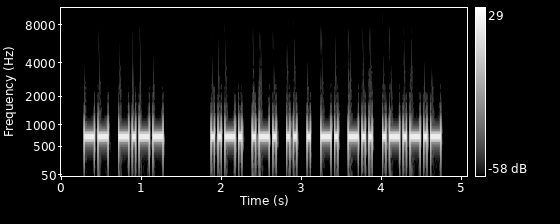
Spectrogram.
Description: Morse code, heard as a keyed tone, about 28 wpm, 700 Hz. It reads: MY FRIEND.
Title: 2x Word-Spacing - Sentences from Top 500 Words - 28wpm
